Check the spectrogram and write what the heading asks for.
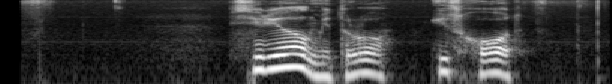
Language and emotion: Russian, sad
